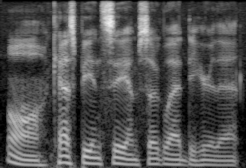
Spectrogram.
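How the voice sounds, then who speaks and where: A man hosting a live stream, guiding meditation and chatting casually in a gentle, unhurried, reflective way. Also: low-pitched, no echo.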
